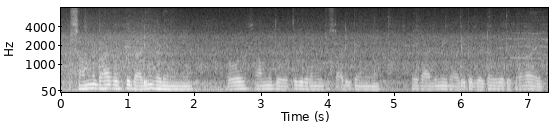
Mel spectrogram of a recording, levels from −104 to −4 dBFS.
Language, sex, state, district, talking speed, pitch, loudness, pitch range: Hindi, male, Uttar Pradesh, Jalaun, 230 wpm, 115 Hz, -17 LUFS, 105-120 Hz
